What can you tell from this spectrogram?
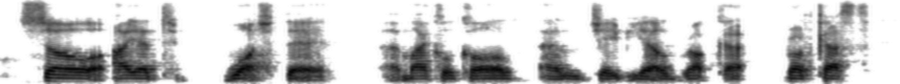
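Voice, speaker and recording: On a dry, close sound with no echo, a man with a strong Italian accent talks at a medium pitch in a monotone, flat intonation. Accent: thick Italian. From Italy. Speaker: pro wrestler. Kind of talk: interview. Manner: halting.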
